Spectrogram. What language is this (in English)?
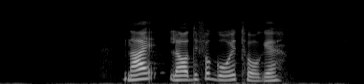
Norwegian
